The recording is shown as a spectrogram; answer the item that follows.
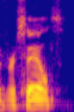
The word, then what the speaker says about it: Versailles: I believe they pronounce it Versailles because we're in America. Okay, for sales.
